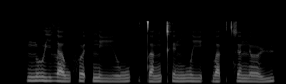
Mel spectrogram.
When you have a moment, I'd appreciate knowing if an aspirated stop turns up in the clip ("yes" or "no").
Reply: yes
